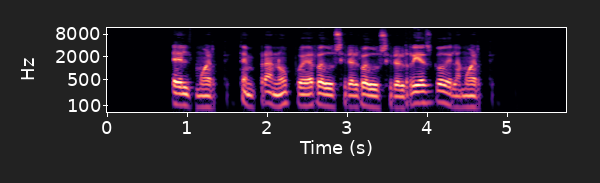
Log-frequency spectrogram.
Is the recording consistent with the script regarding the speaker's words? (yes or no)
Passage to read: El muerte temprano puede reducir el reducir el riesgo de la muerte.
yes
